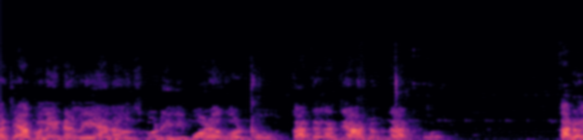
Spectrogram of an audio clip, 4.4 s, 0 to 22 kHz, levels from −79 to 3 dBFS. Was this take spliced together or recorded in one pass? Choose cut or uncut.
uncut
